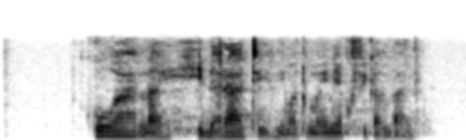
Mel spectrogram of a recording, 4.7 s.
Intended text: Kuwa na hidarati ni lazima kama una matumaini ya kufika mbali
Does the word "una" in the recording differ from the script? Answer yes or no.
yes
